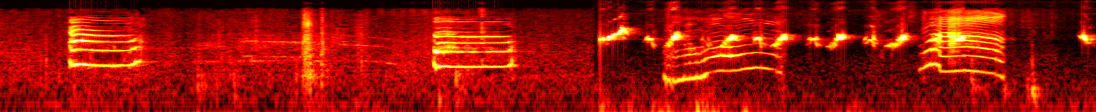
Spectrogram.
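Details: Kittens chasing butterflies on grass give clear harmonic meows: two flat, sustained cries, then a run of short chirpy mews and a long falling meow, with quiet gaps and faint rustling between calls.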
